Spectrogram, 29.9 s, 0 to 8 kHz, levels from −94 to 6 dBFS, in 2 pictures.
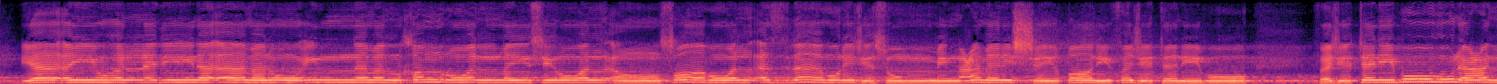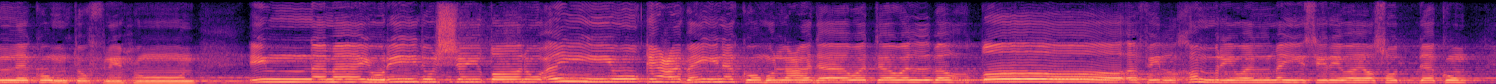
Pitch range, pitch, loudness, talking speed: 195-220 Hz, 205 Hz, -17 LUFS, 60 wpm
